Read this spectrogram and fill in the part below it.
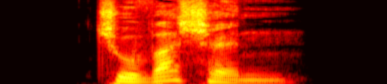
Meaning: Chuvash (woman from Chuvashia)
- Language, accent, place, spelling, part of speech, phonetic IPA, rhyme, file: German, Germany, Berlin, Tschuwaschin, noun, [t͡ʃuˈvaʃɪn], -aʃɪn, De-Tschuwaschin.ogg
